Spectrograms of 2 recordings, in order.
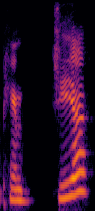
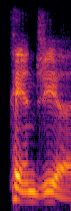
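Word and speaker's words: Pangea: you pronounce the name Pangia Pangia as in the supercontinent yes gotcha gotcha you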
